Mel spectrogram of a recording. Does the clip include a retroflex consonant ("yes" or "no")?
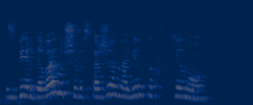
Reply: yes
